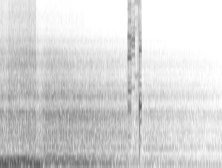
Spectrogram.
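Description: Logo-reveal sound effect of a channel intro: a deep low rumble that slowly fades away, broken by one short sharp hit about two and a half seconds in.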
